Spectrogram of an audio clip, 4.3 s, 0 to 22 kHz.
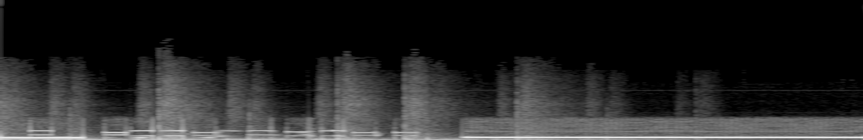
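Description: A telephone dial tone hums briefly, then a rapid run of about a dozen keypad beeps at varying pitches as a call is dialed for The Neighbor Dispute segment on Froggy 92.9, followed by a loud, steady tone that holds to the end.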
